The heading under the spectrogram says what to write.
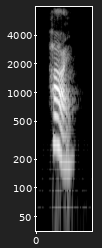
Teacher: This is a glottal sound, which means it's made in our throat. It's as simple as breathing out. We can hear our breath but not our voice. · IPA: /h/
